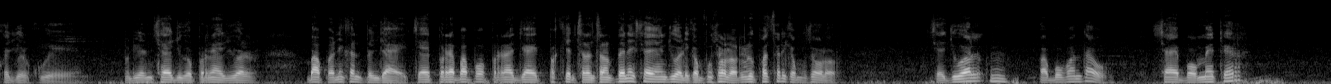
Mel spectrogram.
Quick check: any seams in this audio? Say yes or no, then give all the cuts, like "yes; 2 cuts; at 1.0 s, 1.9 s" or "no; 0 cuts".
yes; 1 cut; at 1.2 s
